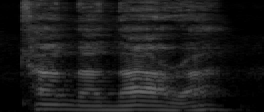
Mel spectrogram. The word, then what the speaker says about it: Kununurra: Benny's again had a go at my Benny T's having a crack at my pronunciation. It's Kununurra, idiot.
